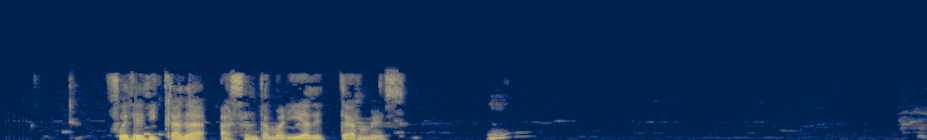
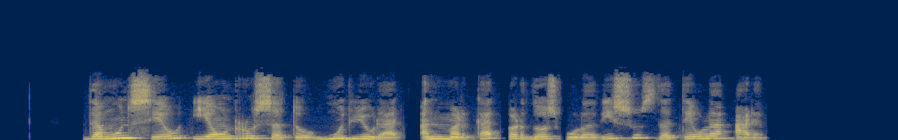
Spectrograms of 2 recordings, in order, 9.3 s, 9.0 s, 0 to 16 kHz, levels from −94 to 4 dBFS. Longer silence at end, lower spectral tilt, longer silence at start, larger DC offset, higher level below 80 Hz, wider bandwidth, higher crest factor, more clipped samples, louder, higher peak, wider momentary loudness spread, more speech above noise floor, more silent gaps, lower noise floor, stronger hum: first, 4.2 s vs 1.3 s; about the same, -5 dB/octave vs -4.5 dB/octave; second, 0.7 s vs 0.85 s; neither; about the same, -58 dBFS vs -62 dBFS; about the same, 8.4 kHz vs 8 kHz; about the same, 20 dB vs 16 dB; neither; about the same, -18 LUFS vs -18 LUFS; about the same, -2 dBFS vs -2 dBFS; first, 15 LU vs 7 LU; second, 66 dB vs over 72 dB; second, none vs 4.09-4.17 s; second, -83 dBFS vs under -90 dBFS; neither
